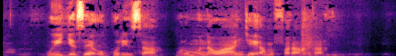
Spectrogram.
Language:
Kinyarwanda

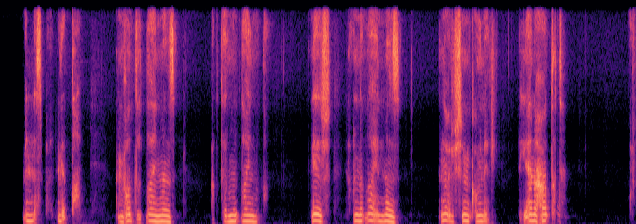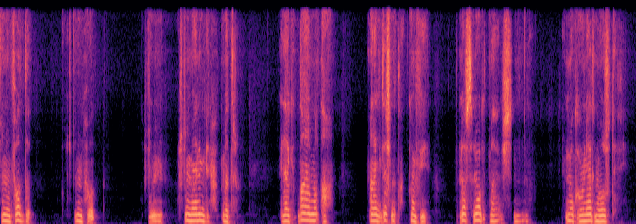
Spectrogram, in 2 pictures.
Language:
Libyan Arabic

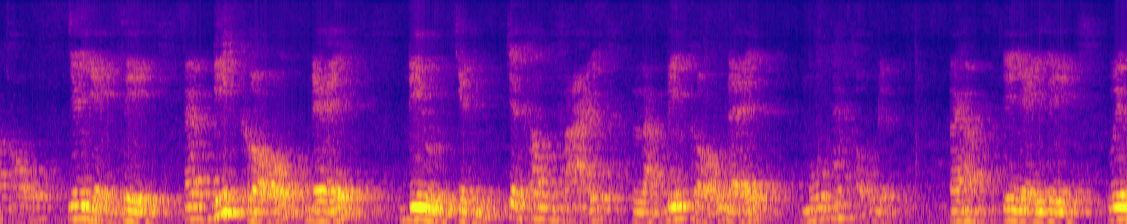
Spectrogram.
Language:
Vietnamese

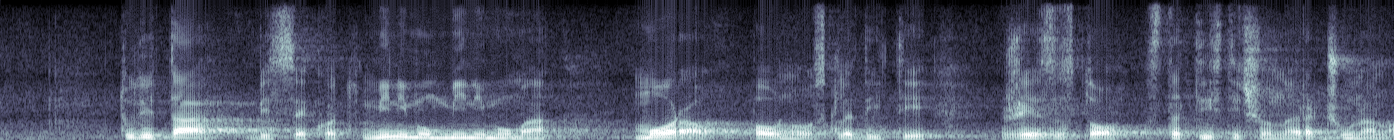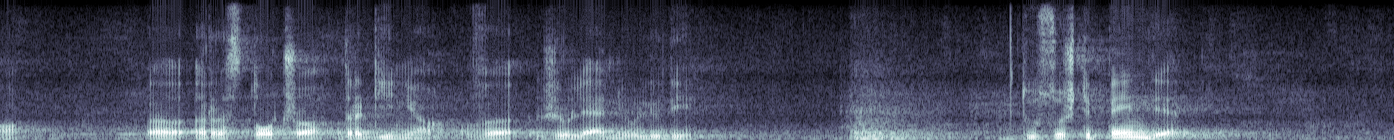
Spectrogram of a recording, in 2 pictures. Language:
Slovenian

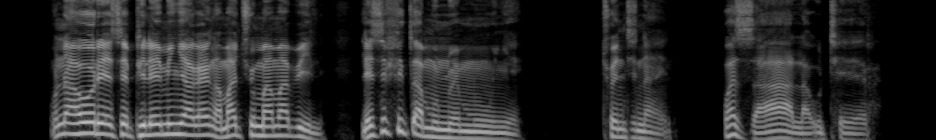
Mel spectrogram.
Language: North Ndebele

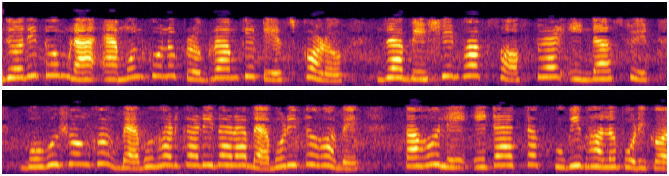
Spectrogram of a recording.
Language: Bangla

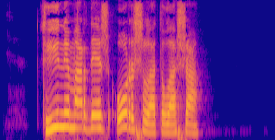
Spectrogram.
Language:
Mari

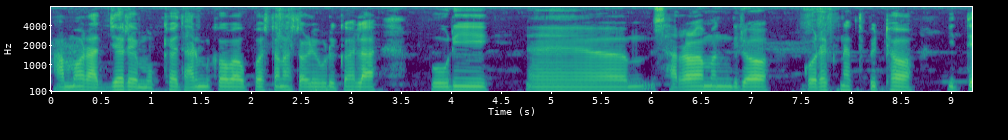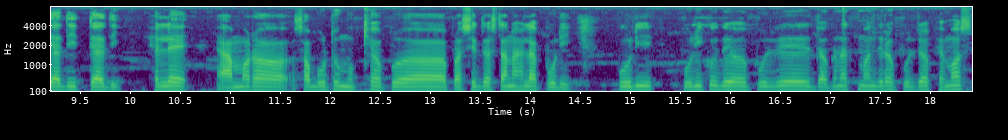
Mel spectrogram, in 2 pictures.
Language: Odia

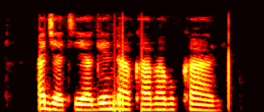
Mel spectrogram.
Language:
Ganda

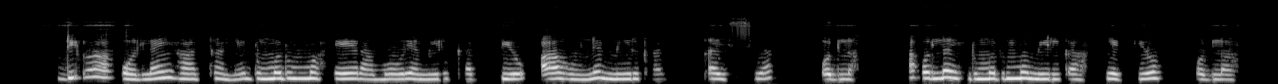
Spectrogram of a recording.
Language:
Wolaytta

